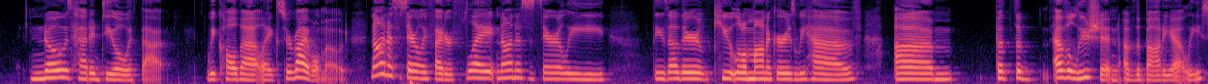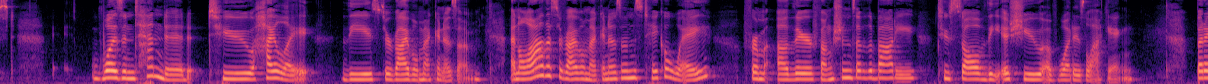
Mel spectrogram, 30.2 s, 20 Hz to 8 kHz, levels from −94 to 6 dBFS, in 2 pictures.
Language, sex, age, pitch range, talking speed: English, female, 20-39, 190-240 Hz, 130 wpm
